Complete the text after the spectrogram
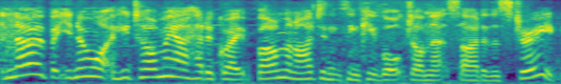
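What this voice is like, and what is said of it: Australian accent. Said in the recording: “The Australian accent is a little bit irritating.”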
